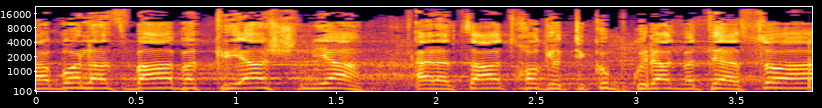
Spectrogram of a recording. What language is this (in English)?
Hebrew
